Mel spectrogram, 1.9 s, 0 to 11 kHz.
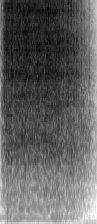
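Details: DeWalt D25003K type 2 hammer drill after new cord, piston O-ring and spring clip: fast even hammering rattle with steady buzz winding down cleanly; hammer striking normally, though it later failed after about 30 seconds.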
